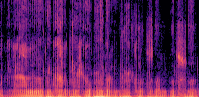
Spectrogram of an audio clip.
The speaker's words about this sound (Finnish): Täällä tutkaillaan aika innokkaasti myös tätä mikrofonia. Pieni musta pösö on kyllä äärimmäisen ihmisystävällinen. Tässä pyörii koko ajan ympärillä, kehrää ja kiehnää suorastaan.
